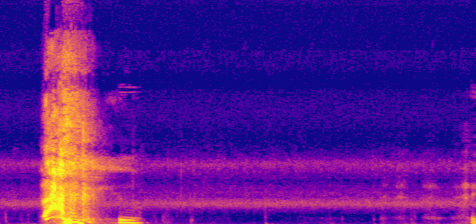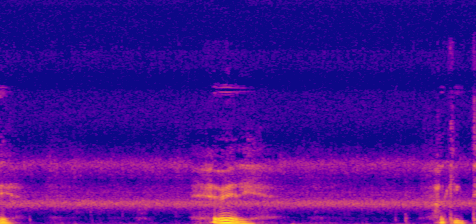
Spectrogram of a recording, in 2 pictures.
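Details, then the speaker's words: Person on an April allergy day, after sniffing flowers and chhinkni (sneezing snuff): a loud forceful sneeze with a second burst, then three further short spaced sneezes or sniffs; repeated sneezing. "Is it really gonna leave me like this? Oh my god, I really hope I sneeze again."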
